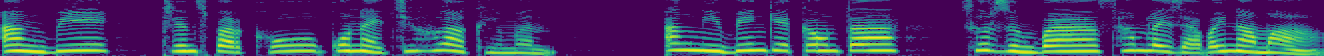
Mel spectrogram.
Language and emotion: Bodo, fearful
